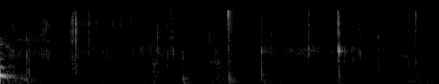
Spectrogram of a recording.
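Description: Dimensionals, small foam adhesive dots, being peeled from their backing sheet and pressed onto a paper card panel: soft crinkling of the sheet with a scatter of small sharp ticks, the clearest about two seconds in and again near three and a half.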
